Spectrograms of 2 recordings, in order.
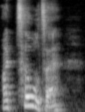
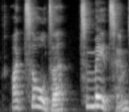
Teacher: the stressed word in this sentence is told.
